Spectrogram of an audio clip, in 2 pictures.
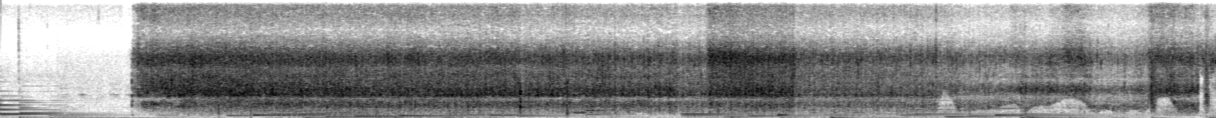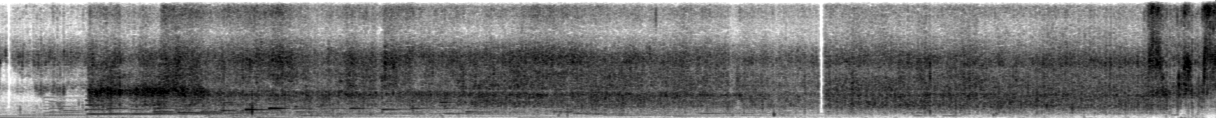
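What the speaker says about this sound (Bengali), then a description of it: "আবারও বাকি মাছগুলো ভেজে নেব" A second batch of fish fries in oil, giving a long, steady, close sizzling hiss with gushing, bubbly texture and a few brief surges, continuing without speech throughout.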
